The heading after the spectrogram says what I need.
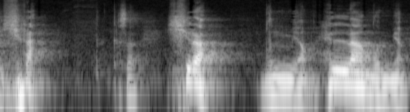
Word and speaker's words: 희랍: 다른 말로 헬라도 그럽니다 헬라 하는 말을 중국 사람들이 한자로 썼는데 그걸 우리 식으로 우리가 발음을 하면 그게 희랍이에요 희랍 그래서 희압 문명 헬라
